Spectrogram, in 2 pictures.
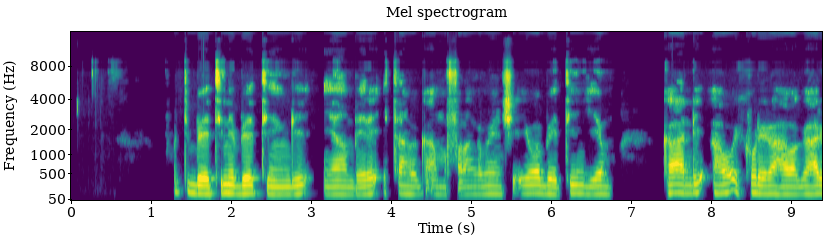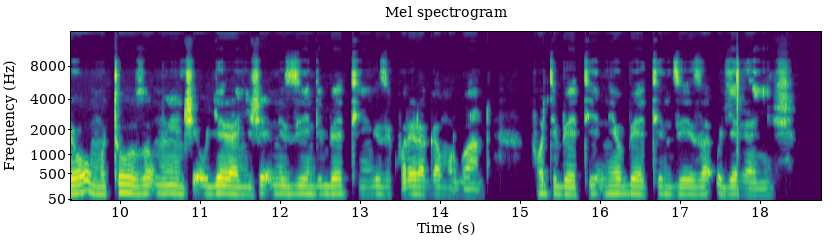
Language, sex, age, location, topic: Kinyarwanda, male, 25-35, Musanze, finance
